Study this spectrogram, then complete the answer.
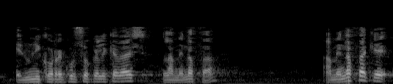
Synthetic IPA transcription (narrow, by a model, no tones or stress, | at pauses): e̞luniko̞re̞kuɾso̞ke̞leke̞ðae̞slaːme̞naθa | a̰me̞naθake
